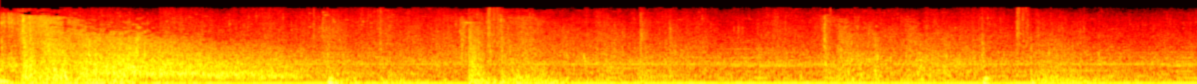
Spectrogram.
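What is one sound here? Muskets fire with loud cracks that echo and fade.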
